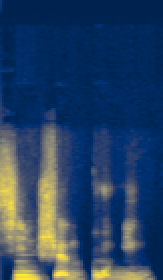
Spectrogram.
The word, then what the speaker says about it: 心神不宁: it so um all together this phrase is pronounced as shin shen bun and there are some big words in this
